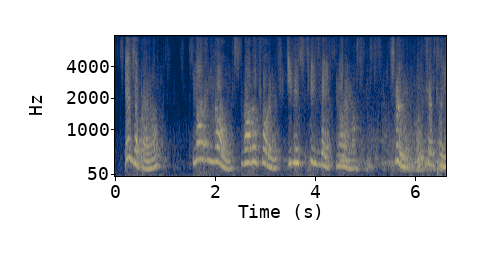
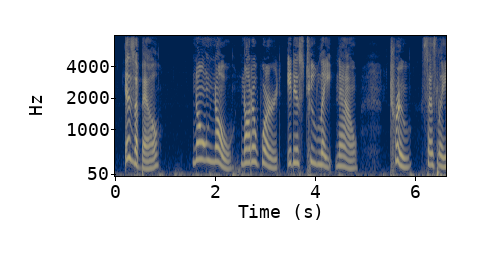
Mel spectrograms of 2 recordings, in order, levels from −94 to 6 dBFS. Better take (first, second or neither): second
